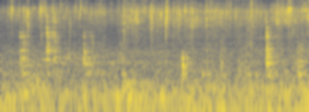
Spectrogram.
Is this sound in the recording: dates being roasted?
yes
